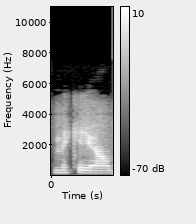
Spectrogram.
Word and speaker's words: Mikael: So the guidance I received was to use these Hebrew names for God and to also to chant Michael's name under the pronunciation of Mikael, Mikael, Mikael. There's many different pronunciations. Michael is just how it's said in English.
